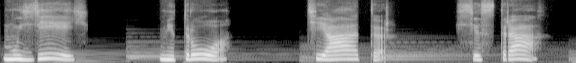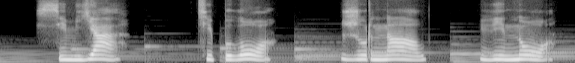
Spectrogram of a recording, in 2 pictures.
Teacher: Here the stress is on the second syllable.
